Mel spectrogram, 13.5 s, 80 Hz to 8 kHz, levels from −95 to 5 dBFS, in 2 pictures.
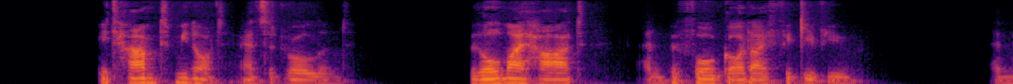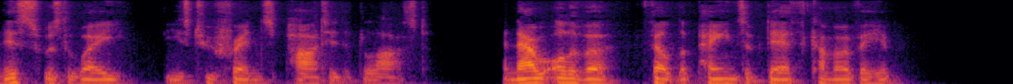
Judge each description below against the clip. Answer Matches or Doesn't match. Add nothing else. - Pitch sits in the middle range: Doesn't match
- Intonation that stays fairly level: Matches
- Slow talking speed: Doesn't match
